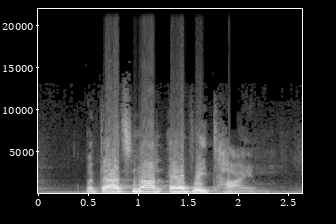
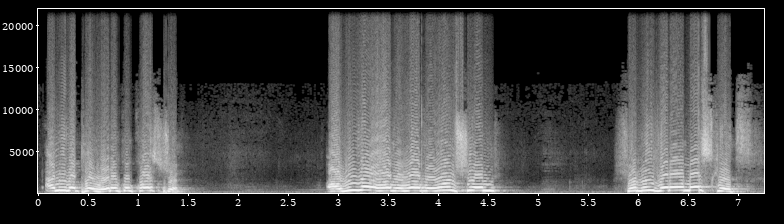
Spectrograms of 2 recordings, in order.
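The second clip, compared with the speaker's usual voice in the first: high, eager revolutionary voice; mocking the disciples as eager rebels wanting muskets; mock excitement; 11 semitones higher than usual. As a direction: play the eager rebel, pitched way up. Mocking disciples' political zeal.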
